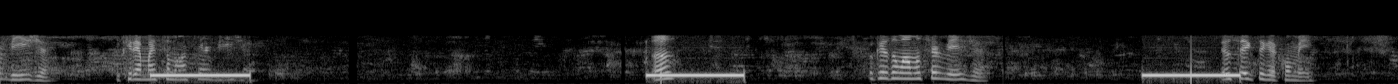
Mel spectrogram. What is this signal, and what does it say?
Ringback tone (Europe, 425 Hz), with speech.
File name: out- -2030- - - .16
